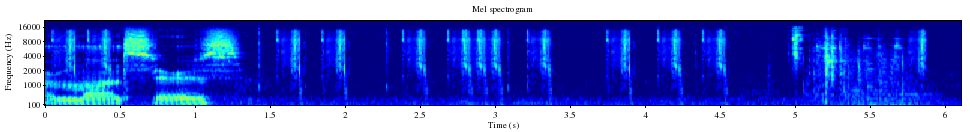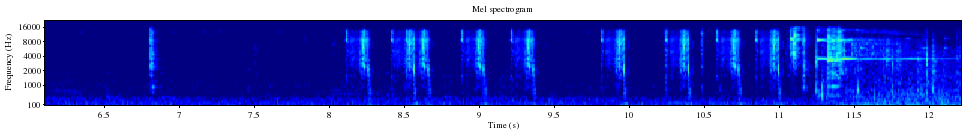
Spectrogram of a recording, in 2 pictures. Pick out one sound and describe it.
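Soft clicks tick quickly as a game menu scrolls.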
